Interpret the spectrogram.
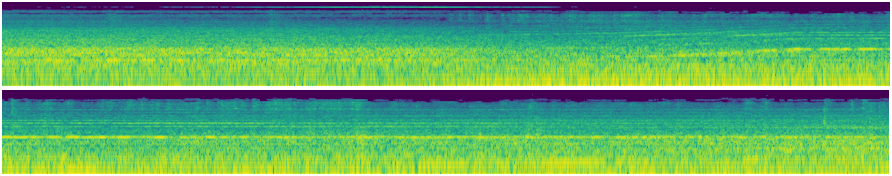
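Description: MARTA electric rail train running, with steady wheel-and-track rumble. About three seconds in, a high whine rises in pitch and then holds steady as the train gathers speed.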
